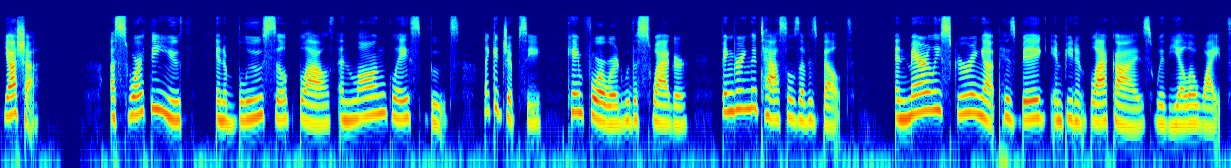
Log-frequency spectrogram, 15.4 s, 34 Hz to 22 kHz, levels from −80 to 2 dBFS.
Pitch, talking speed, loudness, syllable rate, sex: 230 Hz, 150 wpm, -21 LUFS, 4.6 syllables/s, female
